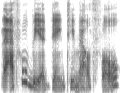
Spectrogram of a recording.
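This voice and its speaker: A woman's voice: medium pitch, huge pitch swings, normal speed, gravelly, pushed and bright, no echo, full character voice. A woman voicing a cruel, greedy old witch in a storybook reading, with a mocking, commanding manner.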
